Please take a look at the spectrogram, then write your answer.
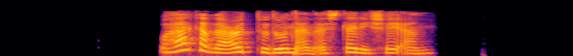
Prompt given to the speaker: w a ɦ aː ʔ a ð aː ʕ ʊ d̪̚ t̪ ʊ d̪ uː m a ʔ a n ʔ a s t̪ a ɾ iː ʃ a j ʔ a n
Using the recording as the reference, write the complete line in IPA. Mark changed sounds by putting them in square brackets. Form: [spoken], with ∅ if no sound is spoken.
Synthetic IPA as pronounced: w a ɦ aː [k] a ð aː ʕ ʊ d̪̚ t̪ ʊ d̪ uː [n] a ʔ a n ʔ a [ʃ] t̪ a ɾ iː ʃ a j ʔ a n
